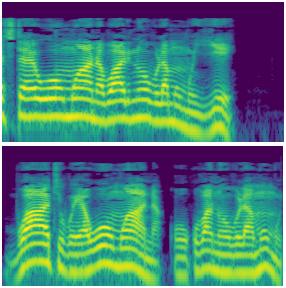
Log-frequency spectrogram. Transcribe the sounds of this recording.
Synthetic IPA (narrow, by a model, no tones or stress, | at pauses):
ci̥tajewoːmwaːnaβwaːlino̞ːβulamumujːe̞ | βwaːtoβwejawo̞ːmwaːna̰okuβano̞ːβulamum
